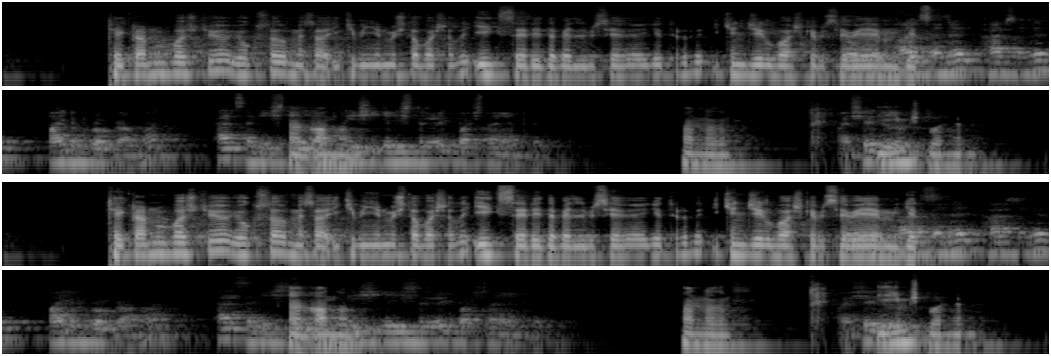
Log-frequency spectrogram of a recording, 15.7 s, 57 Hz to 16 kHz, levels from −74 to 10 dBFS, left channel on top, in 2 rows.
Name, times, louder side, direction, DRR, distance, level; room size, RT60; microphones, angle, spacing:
voice 1, 0.8-6.9 10.0-10.6 12.9-13.3 13.9-14.0 14.4-15.2, right 2 dB, 60° right, 12 dB, 1.1 m, -26 dB
sound 1, 0.9-3.9, right 1 dB, 15° right, 5.9 m, -47 dB
voice 2, 6.3-7.9 8.2-9.1 9.4-11.9 14.1-14.7, equal, 70° left, 4 dB, 5.0 m, -33 dB
28.5 x 25.5 x 4.2 m, 0.73 s
head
